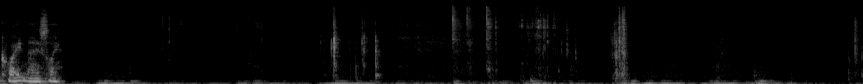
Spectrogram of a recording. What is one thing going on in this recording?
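Plastic film crinkles and rustles as it is peeled off.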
